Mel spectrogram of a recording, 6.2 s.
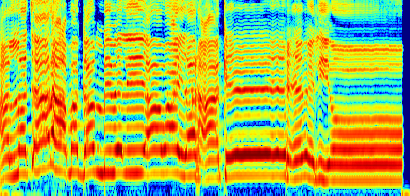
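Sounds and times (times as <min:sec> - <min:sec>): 
vocal lines: 0:00.0 - 0:06.1.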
